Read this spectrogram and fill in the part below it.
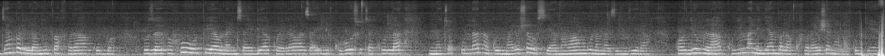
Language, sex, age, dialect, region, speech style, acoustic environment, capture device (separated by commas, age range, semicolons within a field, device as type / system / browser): Swahili, female, 25-34, Kenya - Nairobi Sheng-influenced, Kenya, happy, silence, mobile / Linux / Chrome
